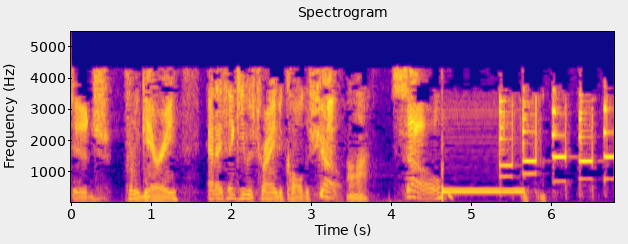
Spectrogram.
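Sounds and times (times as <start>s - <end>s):
speech: 0.0s - 4.9s
cell phone keypad tones dialing to retrieve voicemail: 4.6s - 6.7s
cell phone dial tone: 4.7s - 6.7s.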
